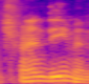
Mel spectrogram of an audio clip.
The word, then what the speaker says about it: TrenDemon: It's like you had this whole lifetime of experience before you even got to TrenDemon. Am I pronouncing it correctly? Did I over anglicize it? No, it's great. TrenDemon.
